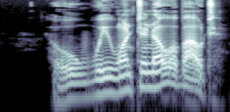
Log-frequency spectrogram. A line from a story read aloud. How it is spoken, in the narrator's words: growled Sergeant Madden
